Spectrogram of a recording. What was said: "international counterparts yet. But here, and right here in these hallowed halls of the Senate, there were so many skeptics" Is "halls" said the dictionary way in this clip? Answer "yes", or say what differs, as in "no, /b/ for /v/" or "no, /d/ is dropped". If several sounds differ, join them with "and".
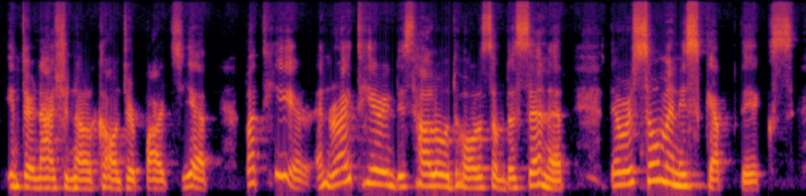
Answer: no, /s/ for /z/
